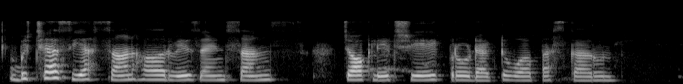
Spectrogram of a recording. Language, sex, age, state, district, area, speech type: Kashmiri, female, 18-30, Jammu and Kashmir, Budgam, rural, read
